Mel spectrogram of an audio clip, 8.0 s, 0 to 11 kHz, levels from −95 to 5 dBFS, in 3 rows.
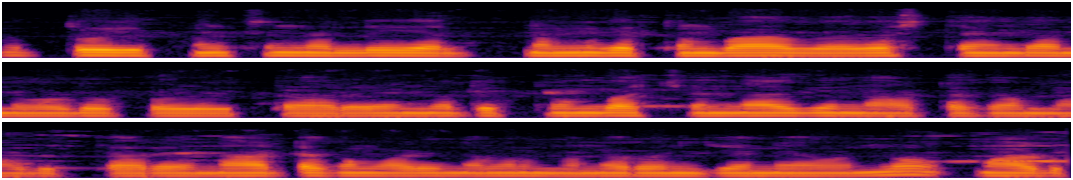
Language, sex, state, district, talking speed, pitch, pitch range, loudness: Kannada, male, Karnataka, Bijapur, 150 wpm, 110 Hz, 110-115 Hz, -24 LUFS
